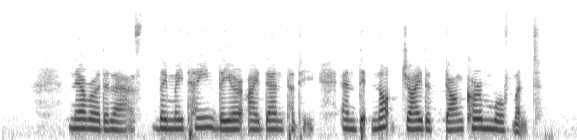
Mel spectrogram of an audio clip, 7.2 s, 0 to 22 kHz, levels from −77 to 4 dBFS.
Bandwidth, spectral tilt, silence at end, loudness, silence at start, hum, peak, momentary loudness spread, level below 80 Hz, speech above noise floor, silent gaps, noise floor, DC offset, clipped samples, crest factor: 12 kHz; -6.5 dB/octave; 0.5 s; -21 LUFS; 0.85 s; none; -4 dBFS; 13 LU; -50 dBFS; 35 dB; none; -56 dBFS; under 0.1%; under 0.1%; 18 dB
